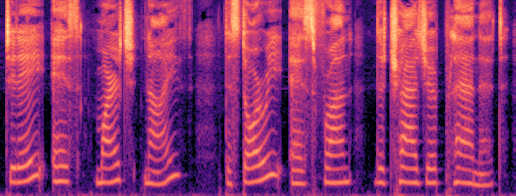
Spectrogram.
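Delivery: ordinary delivery, nothing marked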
